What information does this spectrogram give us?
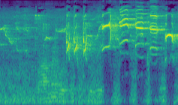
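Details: Oriental magpie-robin song used as a lure to get other birds singing: soft high whistles give way to a loud, fast, buzzy series of warbled and chattered phrases.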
